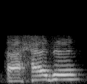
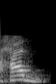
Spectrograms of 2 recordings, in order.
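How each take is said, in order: First: The final d is released with a slight bounce. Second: The final d is closed off abruptly. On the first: The speaker calls it right. "بل يقولون ... هكذا بالتباعد بين طرفي عضو النطق" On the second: The speaker calls it wrong. "لا يقولون"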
